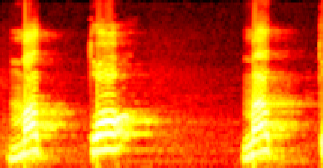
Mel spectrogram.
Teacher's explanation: میم اور طا ان دونوں کو آپس میں سختی سے ملا کر پڑھیں گے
